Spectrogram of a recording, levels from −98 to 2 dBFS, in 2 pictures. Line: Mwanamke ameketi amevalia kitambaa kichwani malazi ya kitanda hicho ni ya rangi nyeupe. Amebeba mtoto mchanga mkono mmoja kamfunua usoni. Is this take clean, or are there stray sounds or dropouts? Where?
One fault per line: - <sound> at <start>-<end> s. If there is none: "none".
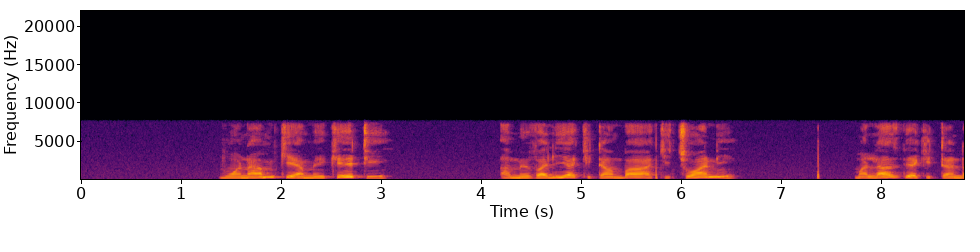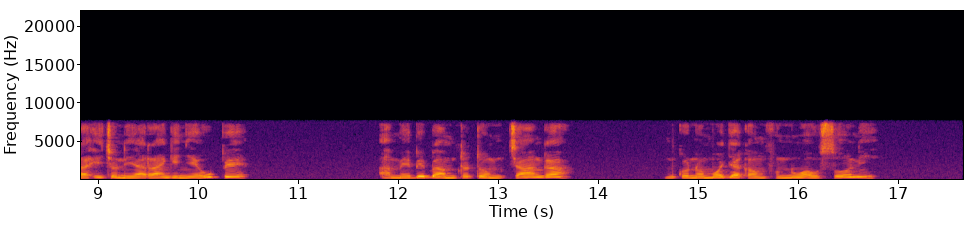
none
